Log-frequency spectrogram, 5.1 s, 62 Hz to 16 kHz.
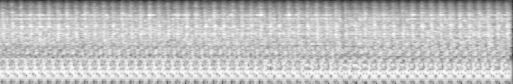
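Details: Caterpillar D8 2U pilot (pony) motor after magneto rebuild and carburetor work, sticking slide freed: chugs at a steady quick beat of about three and a half pulses per second with no misfires; running properly.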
